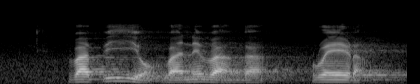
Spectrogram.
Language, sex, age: Venda, male, 27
